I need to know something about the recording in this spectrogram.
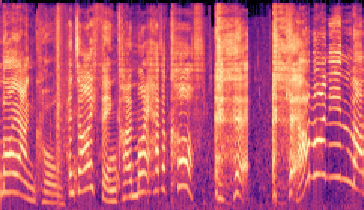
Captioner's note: coughs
